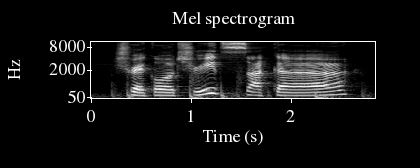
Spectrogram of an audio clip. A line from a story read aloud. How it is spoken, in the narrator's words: he taunted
